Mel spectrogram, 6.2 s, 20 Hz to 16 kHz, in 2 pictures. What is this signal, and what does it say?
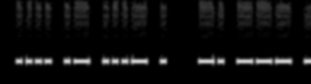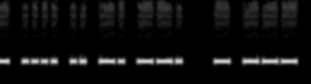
Morse code, heard as a keyed tone, about 25 wpm, 1000 Hz. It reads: HAVE NOTHING TO
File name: qotdfiles / 25wpm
